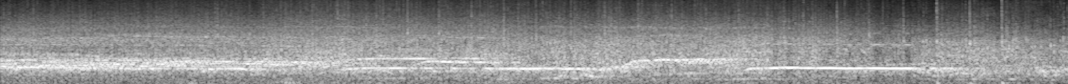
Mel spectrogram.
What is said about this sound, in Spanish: Un increíble aplauso a Joshua.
